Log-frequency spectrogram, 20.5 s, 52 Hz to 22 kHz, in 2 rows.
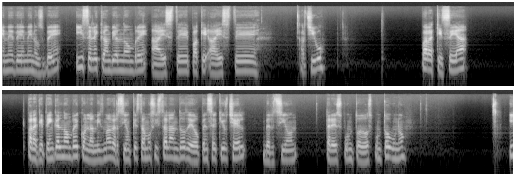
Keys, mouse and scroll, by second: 2.7-5.1 drag, 12.1-13.2 drag, 16.4-17.5 drag, 18.5 click.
